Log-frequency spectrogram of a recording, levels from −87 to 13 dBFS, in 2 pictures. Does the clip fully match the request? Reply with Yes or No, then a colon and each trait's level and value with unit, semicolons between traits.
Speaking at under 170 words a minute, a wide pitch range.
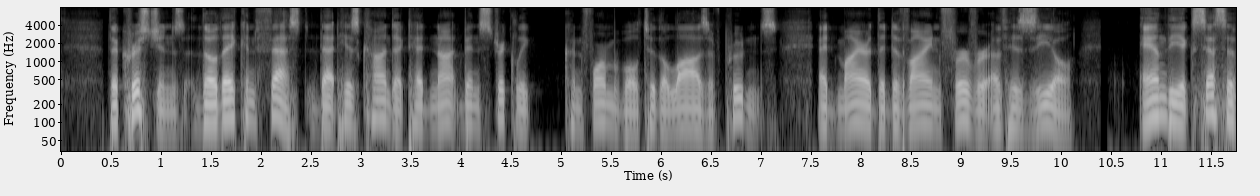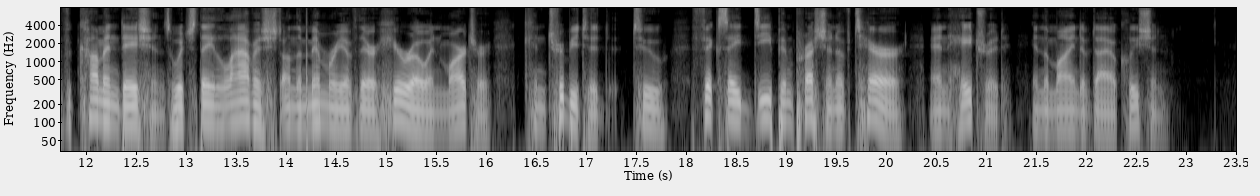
No: average, 140 wpm; average, 4.5 semitones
